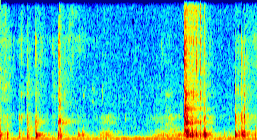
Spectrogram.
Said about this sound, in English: Had to get a sip of water.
